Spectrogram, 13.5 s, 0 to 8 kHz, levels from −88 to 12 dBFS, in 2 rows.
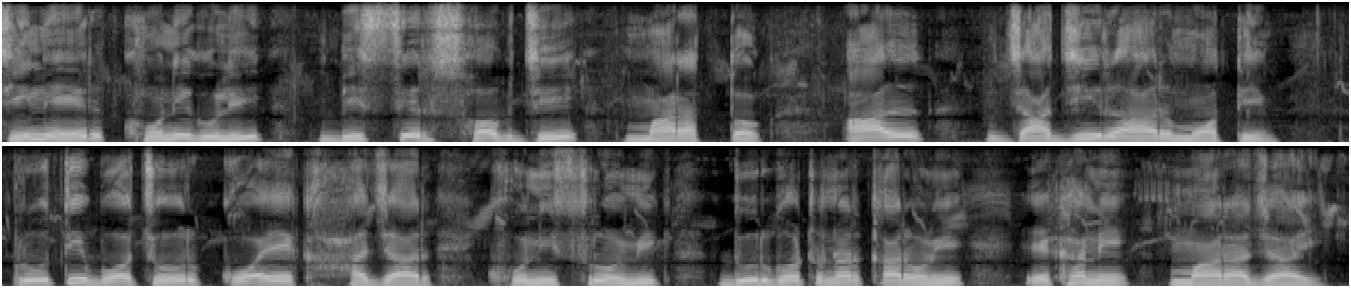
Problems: constant background noise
